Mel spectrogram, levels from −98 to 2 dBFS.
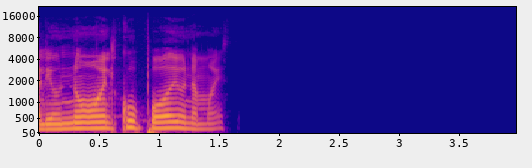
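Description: Speech with a smooth, editor-style fade-out running from around 1 s to 1.68 s, and no technical faults to report.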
